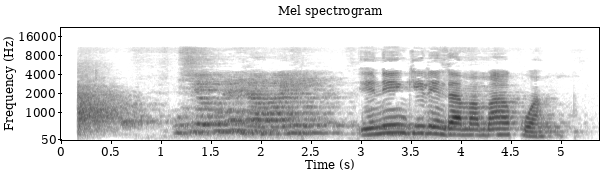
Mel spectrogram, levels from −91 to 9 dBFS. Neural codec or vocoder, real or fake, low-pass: vocoder, 24 kHz, 100 mel bands, Vocos; fake; 10.8 kHz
